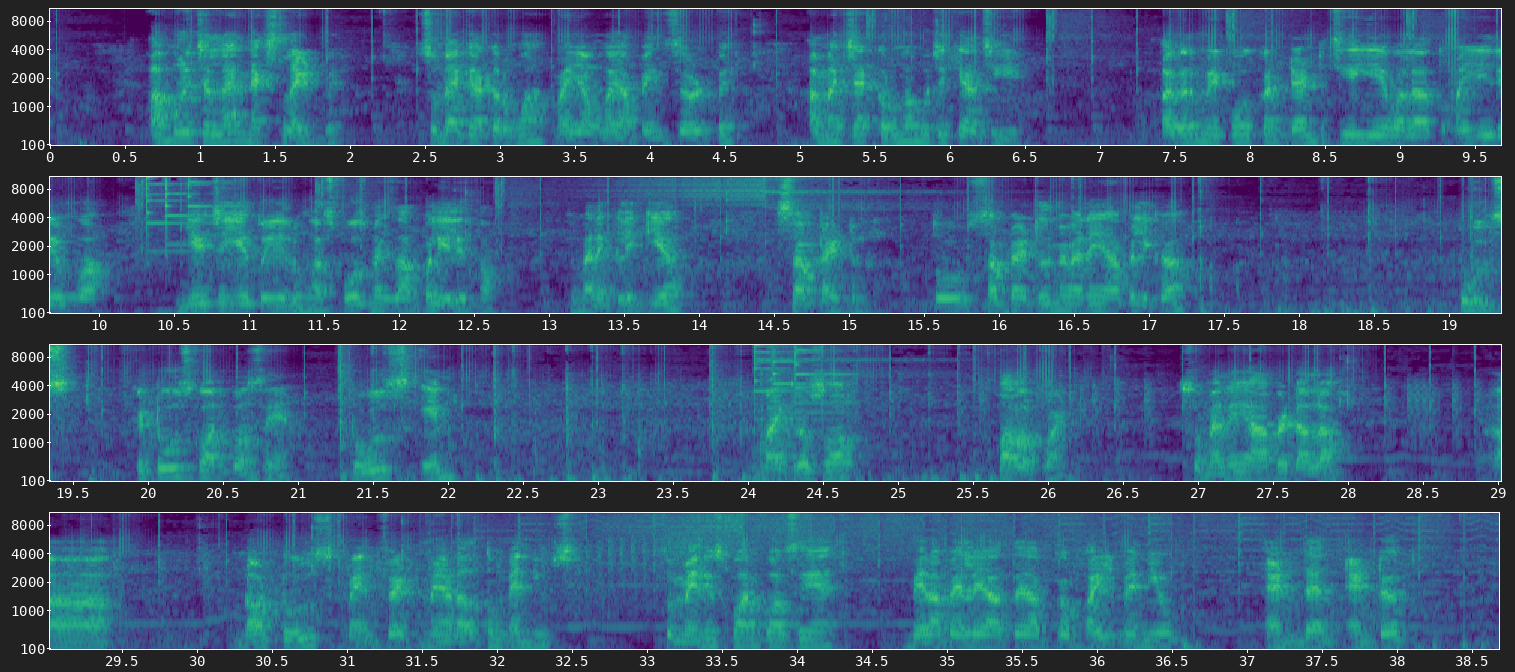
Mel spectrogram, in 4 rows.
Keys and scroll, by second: 21.1 space, 21.5 space, 23.5 space.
